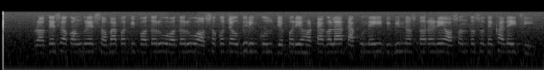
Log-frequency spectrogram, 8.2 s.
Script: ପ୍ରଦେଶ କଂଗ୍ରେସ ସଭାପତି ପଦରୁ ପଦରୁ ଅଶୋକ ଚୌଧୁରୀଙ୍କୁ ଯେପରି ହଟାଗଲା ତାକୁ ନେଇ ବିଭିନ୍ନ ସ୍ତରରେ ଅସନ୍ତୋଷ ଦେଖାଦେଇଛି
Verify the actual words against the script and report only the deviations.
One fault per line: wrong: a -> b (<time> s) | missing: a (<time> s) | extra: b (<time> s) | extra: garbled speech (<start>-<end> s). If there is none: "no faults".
no faults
